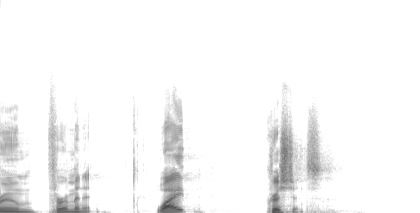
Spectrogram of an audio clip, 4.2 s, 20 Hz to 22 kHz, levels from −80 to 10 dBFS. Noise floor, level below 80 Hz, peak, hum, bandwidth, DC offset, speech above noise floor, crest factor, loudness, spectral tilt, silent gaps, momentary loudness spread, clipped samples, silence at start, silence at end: -80 dBFS; -78 dBFS; -8 dBFS; none; 13.5 kHz; under 0.1%; 53 dB; 22 dB; -27 LUFS; -4 dB/octave; none; 17 LU; under 0.1%; 0 s; 1 s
